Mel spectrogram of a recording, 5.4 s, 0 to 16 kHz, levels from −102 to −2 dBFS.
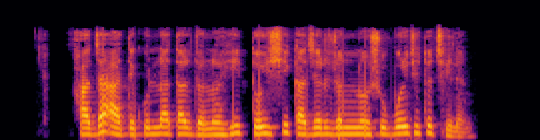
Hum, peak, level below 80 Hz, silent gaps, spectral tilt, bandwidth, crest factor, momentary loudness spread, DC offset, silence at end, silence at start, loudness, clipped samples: none; -2 dBFS; -54 dBFS; none; -4.5 dB/octave; 8 kHz; 18 dB; 7 LU; under 0.1%; 0.7 s; 0.75 s; -20 LUFS; under 0.1%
